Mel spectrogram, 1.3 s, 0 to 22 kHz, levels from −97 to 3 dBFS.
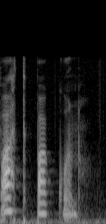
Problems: background sounds at intervals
